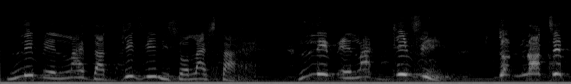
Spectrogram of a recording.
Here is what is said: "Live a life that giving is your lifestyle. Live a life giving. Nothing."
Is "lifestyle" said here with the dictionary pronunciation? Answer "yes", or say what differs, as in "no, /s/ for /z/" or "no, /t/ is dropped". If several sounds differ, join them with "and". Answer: yes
